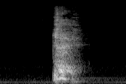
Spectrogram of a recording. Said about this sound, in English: Was that a sneeze? No, I think that was a cough.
